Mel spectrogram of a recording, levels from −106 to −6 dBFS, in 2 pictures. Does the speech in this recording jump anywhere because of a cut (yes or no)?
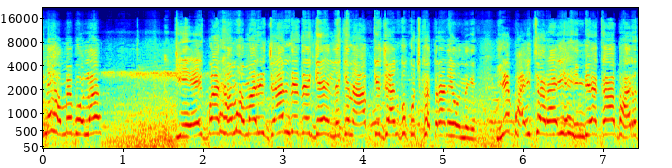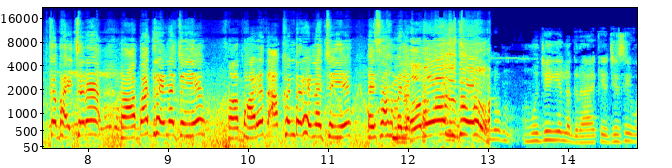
yes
